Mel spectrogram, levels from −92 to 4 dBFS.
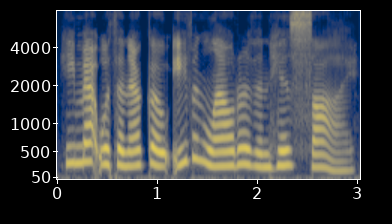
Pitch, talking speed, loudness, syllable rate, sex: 255 Hz, 200 wpm, -15 LUFS, 4.5 syllables/s, female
